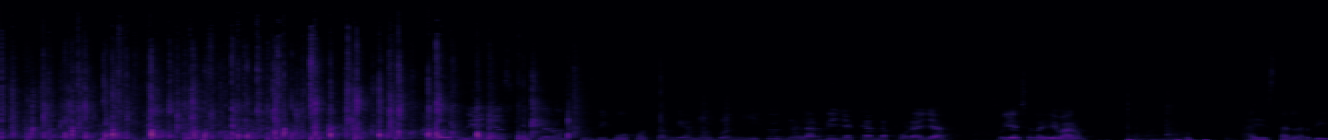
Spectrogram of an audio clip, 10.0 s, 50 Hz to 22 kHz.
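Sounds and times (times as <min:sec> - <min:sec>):
audience applauding at a school event: 0:00.0 - 0:04.4
speech: 0:06.4 - 0:08.8, 0:09.4 - 0:09.9.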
